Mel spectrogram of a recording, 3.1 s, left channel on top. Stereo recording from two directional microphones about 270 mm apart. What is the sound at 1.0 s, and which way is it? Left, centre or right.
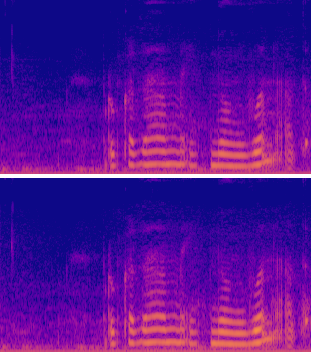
A woman's voice, centre.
